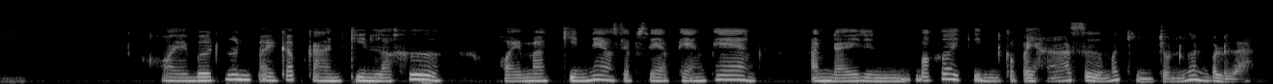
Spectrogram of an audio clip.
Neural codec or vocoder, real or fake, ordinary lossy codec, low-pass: none; real; MP3, 48 kbps; 7.2 kHz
